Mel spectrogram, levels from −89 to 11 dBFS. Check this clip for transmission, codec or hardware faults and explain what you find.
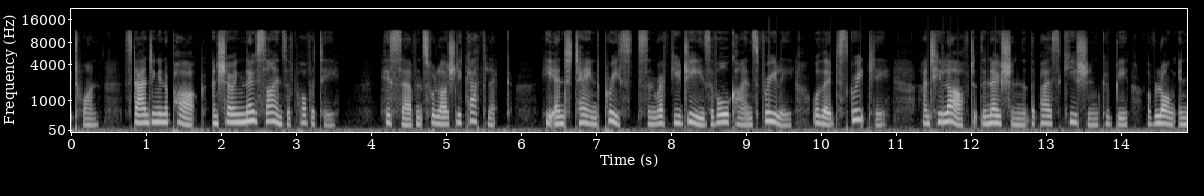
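One hardware fault is present: periodic USB or driver dropouts from 9.02 to 13.92 s. Every 0.1 s, a background task stalls the audio path and a couple of milliseconds of speech become silence. About fifty evenly spaced ticks result, appearing as regular waveform gaps and vertical broadband stripes on a spectrogram.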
